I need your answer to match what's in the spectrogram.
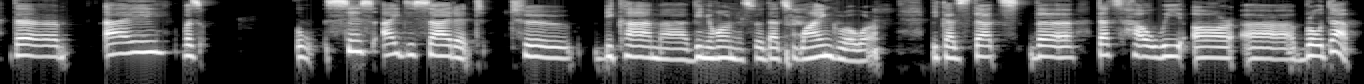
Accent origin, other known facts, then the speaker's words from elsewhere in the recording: Japan; moved away as an adult; also born or lived in Germany; now in Burgundy, France; I am originally from Japan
